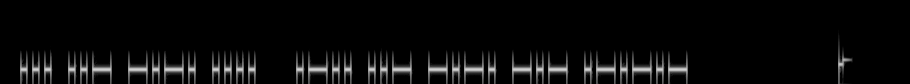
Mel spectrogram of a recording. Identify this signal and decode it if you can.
Morse code, heard as a keyed tone, about 20 wpm, 700 Hz. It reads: SUCH LUCK.
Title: Sentences from Top 1500 Words 20wpm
